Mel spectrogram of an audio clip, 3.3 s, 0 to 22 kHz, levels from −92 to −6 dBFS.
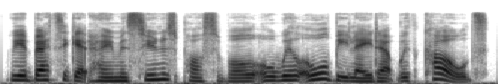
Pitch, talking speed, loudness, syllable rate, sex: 185 Hz, 305 wpm, -17 LUFS, 6.4 syllables/s, female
